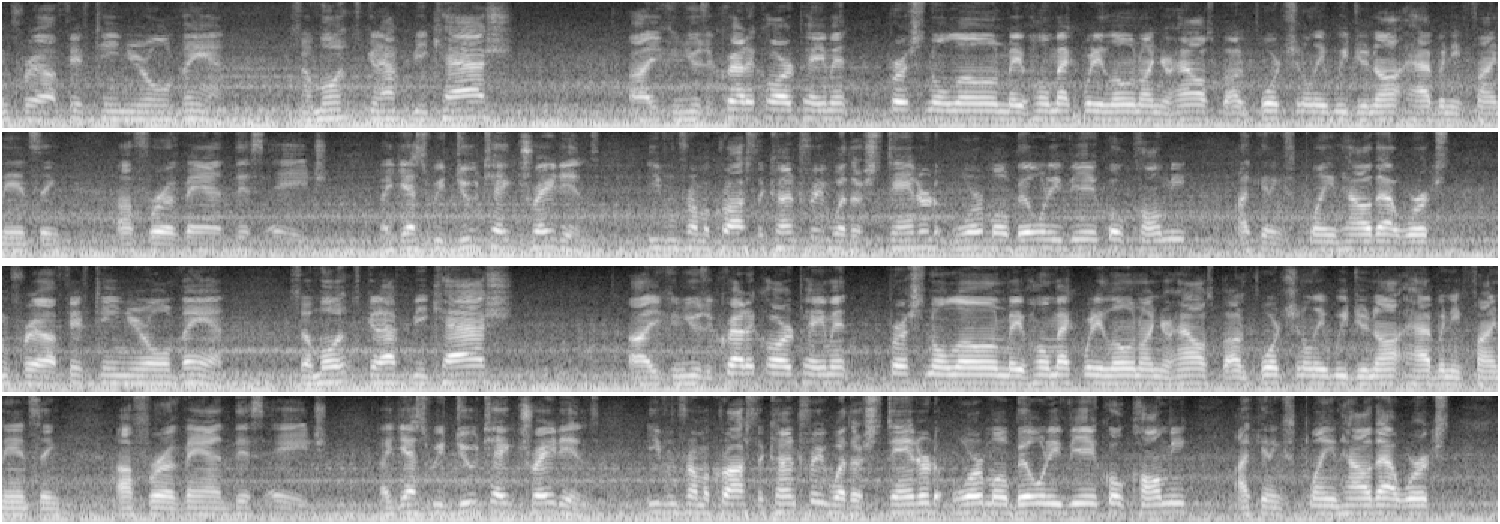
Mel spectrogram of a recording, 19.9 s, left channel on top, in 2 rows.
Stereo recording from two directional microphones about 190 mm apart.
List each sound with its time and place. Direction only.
0.1 s speech: 40° right (ahead or behind)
